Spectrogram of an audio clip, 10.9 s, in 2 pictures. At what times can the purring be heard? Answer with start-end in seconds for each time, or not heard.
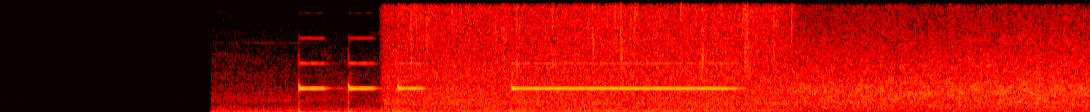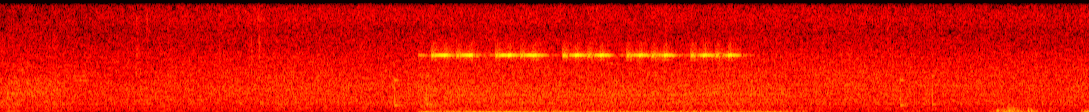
not heard.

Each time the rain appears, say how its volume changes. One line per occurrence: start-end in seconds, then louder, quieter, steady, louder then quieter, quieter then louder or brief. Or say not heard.
1.9-10.8 steady.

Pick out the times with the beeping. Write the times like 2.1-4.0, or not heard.
1.1-3.8, 7.5-9.4.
